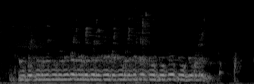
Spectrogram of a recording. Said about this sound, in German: Ich muss mal, ich trinke mal einen Schluck Wasser zwischendurch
